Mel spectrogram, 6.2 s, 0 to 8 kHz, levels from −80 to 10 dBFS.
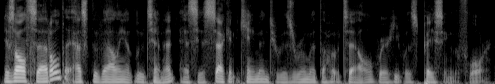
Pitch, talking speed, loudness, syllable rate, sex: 90 Hz, 225 wpm, -22 LUFS, 5.5 syllables/s, male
